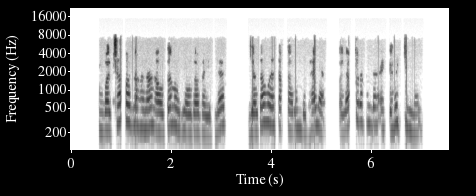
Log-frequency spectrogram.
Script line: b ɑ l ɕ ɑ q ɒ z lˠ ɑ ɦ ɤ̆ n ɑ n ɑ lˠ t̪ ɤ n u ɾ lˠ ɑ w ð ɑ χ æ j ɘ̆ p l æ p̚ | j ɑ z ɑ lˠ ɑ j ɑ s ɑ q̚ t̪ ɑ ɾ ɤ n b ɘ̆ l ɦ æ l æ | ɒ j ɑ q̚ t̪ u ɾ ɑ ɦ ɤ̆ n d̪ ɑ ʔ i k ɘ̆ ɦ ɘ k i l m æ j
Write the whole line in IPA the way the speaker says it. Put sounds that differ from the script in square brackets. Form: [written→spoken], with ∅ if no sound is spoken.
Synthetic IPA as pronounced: b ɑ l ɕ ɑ q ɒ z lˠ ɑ ɦ ɤ̆ n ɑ n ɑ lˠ t̪ ɤ n u ɾ lˠ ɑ w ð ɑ [χ→ʁ] æ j ɘ̆ p l æ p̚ | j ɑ z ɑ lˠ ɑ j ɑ s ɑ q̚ t̪ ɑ ɾ ɤ n b ɘ̆ l ɦ æ l æ | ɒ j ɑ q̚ t̪ u ɾ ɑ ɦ ɤ̆ n d̪ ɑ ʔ [i→æ] k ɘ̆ ɦ ɘ k i l m æ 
